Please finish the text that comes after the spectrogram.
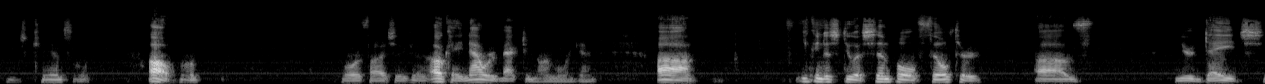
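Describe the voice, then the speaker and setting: A man with a fairly low voice walks through software in an informal, unscripted way. His delivery is very slow and halting. He thinks aloud and repeats himself as he works through each step. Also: breathy edge, low-quality recording. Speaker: software tutorial presenter. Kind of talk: informal screen-recorded tutorial, unscripted walk-through.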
